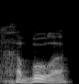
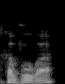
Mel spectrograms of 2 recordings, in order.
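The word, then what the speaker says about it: חבורה: yourself to a chavura, and not chabura, right? The right way to say is chavura, or chavura, in one detail, which is more than actually connecting yourself to a specific rabbi.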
